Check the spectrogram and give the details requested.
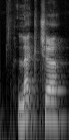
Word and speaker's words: lecture: missed the lecture today lecture the most important thing t r e equals ch leure ch the lecture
